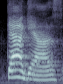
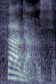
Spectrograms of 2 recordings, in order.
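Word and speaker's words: Dagaz: So it's actually gonna have the th sound at the beginning, okay? Instead of duh, it's a th. And then A as in father. So it's not dagas or thegas, it's thagas, okay?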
